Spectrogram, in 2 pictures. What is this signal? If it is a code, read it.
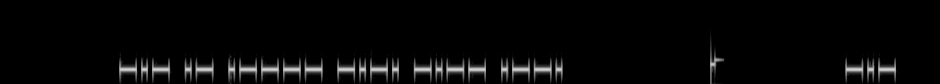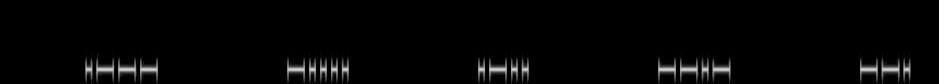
Morse code, heard as a keyed tone, about 22 wpm, spaced as for 9 wpm, 700 Hz. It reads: KA1CYP KJ6LQG
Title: USA Call Signs - 6 Characters - 8x Character Spacing - 22wpm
